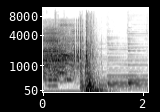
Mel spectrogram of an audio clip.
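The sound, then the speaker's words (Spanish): A tower door shuts with one solid, heavy thump, set between sustained tonal music before and after the impact. “en cuanto se cerró la puerta de la torre”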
